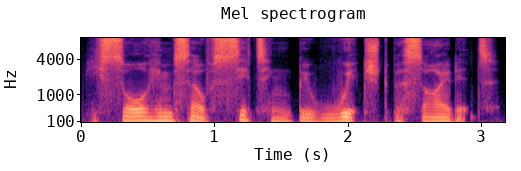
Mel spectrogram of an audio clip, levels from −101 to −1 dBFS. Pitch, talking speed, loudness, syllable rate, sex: 95 Hz, 130 wpm, -20 LUFS, 4.3 syllables/s, male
